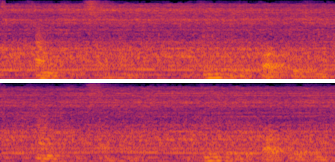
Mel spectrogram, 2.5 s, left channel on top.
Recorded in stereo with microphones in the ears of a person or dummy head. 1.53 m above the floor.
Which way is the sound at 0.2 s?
45° left (ahead or behind).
